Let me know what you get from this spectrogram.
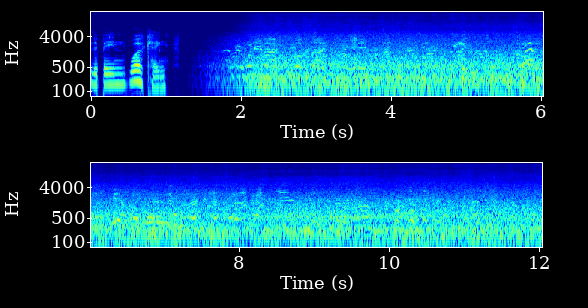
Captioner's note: sounds of water rushing and people shrieking excitedly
